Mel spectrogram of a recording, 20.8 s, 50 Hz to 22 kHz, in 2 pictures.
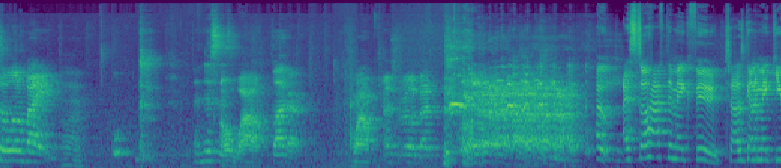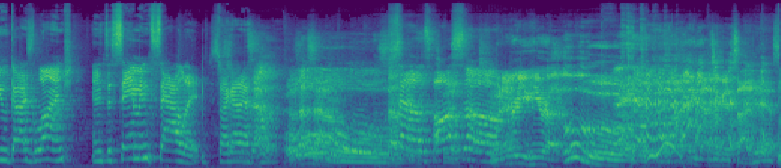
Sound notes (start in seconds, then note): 5.9 laughing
